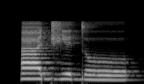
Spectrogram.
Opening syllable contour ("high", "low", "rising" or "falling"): low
